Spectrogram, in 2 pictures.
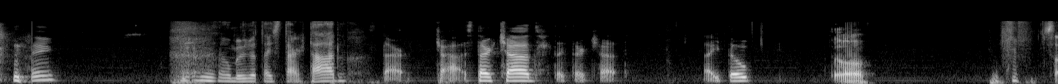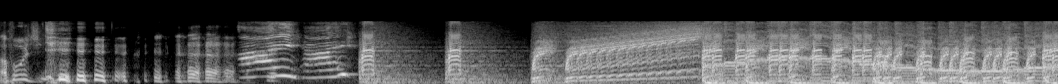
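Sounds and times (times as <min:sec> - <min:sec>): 
speech: 0:00.1 - 0:00.7, 0:01.7 - 0:06.3, 0:07.0 - 0:07.7, 0:08.3 - 0:08.8, 0:09.9 - 0:15.3, 0:15.9 - 0:17.2
laughter: 0:10.9 - 0:13.0
duck quacking: 0:15.0 - 0:15.3, 0:15.9 - 0:16.8, 0:17.5 - 0:21.1.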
